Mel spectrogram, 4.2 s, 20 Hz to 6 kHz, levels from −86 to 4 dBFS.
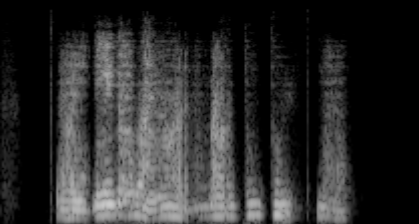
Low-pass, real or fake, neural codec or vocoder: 5.4 kHz; fake; codec, 44.1 kHz, 0.9 kbps, DAC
